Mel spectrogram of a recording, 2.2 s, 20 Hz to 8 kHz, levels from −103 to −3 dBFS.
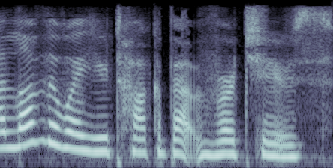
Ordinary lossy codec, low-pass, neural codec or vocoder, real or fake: AAC, 32 kbps; 7.2 kHz; none; real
